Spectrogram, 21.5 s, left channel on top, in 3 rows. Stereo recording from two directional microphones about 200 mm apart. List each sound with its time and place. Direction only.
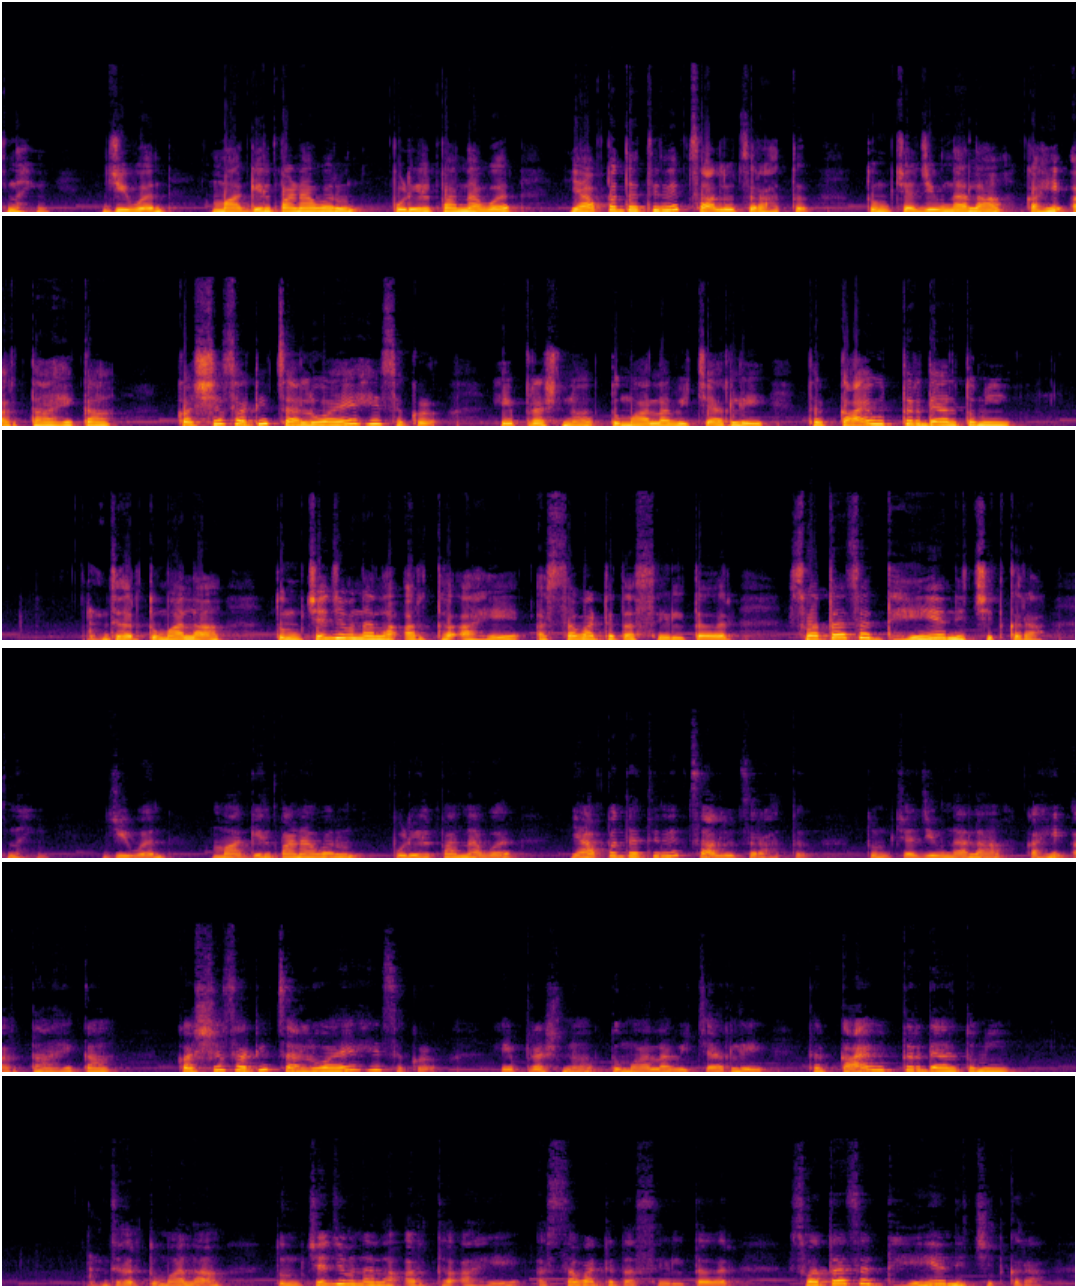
0.2 s speech: 30° left (ahead or behind)
14.8 s speech: 35° left (ahead or behind)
